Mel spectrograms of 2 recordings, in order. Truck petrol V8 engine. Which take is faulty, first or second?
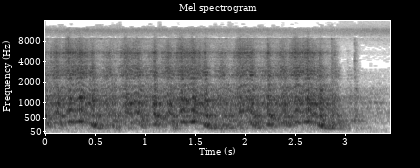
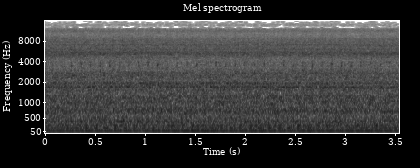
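first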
